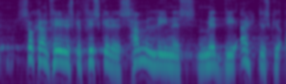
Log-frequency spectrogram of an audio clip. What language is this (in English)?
Danish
